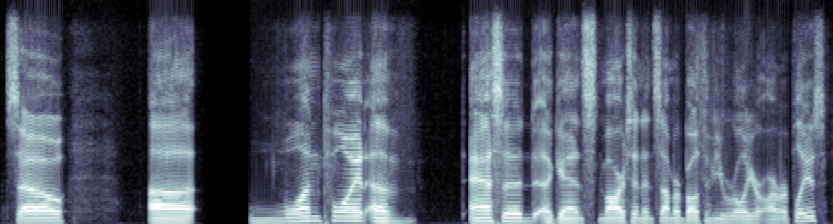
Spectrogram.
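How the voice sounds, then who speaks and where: A man's voice: mid-range voice, steady tone, slow, clear, resonant tone, no room sound, dull audio. A man speaking casually as a game master, narrating the action and explaining rules in an informal, mildly profane way.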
